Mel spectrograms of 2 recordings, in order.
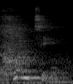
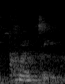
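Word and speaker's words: coontie: I'm sorry, kunti. C-O-O-N-T-I-E. Kunti.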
